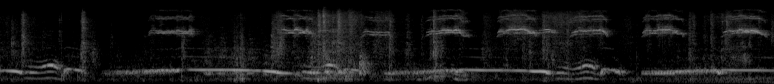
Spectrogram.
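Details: Young rescued pigeons awaiting breakfast on day seven of care, calling with long smooth mid-pitched tones punctuated by bursts of thin high squeaks, repeating steadily over a faint hiss.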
